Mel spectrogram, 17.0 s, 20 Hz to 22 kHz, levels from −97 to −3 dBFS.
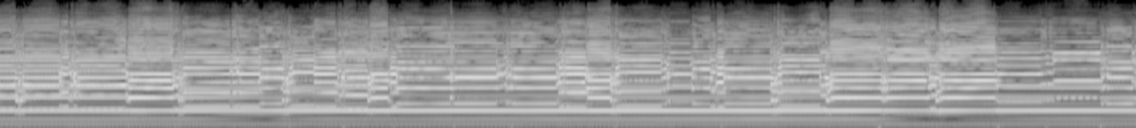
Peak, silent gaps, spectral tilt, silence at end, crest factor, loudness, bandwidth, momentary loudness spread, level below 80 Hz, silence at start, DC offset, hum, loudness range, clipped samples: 0 dBFS; none; 1 dB/octave; 0 s; 14 dB; -12 LUFS; over 20 kHz; 4 LU; -60 dBFS; 0 s; under 0.1%; none; 1 LU; under 0.1%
